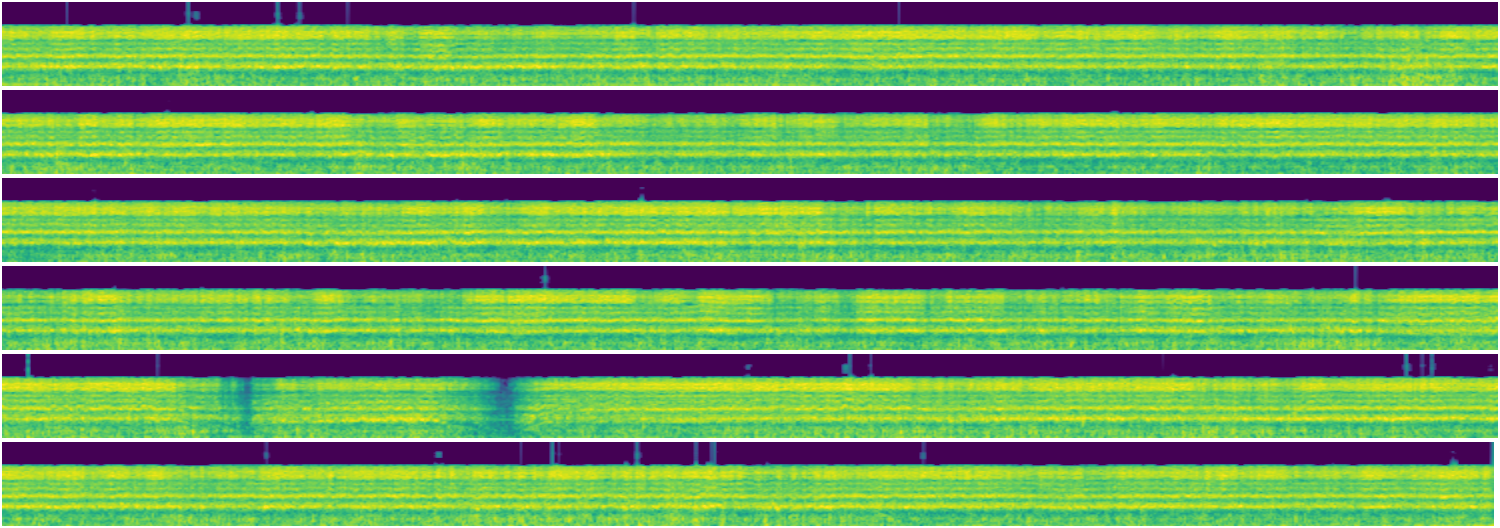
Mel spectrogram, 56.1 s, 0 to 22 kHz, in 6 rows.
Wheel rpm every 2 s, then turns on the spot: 230, 220, 230, 230, 240, 230, 230, 230, 230, 230, 220, 230, 230, 230, 230, 230, 230, 230, 220, 150, 140, 220, 230, 230, 230, 230, 230, 230.
none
